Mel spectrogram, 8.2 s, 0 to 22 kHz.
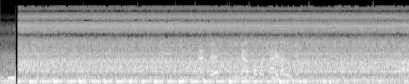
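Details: Freightliner Cascadia DD15 diesel after replacing damaged rocker arm screw buttons that caused loud ticking; idles steady and even with low, smooth pulse and no top-end tick; valvetrain sounds healthy.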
